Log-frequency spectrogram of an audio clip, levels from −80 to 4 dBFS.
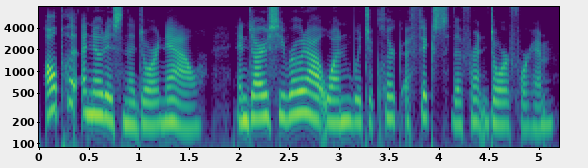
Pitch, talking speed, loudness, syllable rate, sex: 210 Hz, 265 wpm, -18 LUFS, 6.4 syllables/s, female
